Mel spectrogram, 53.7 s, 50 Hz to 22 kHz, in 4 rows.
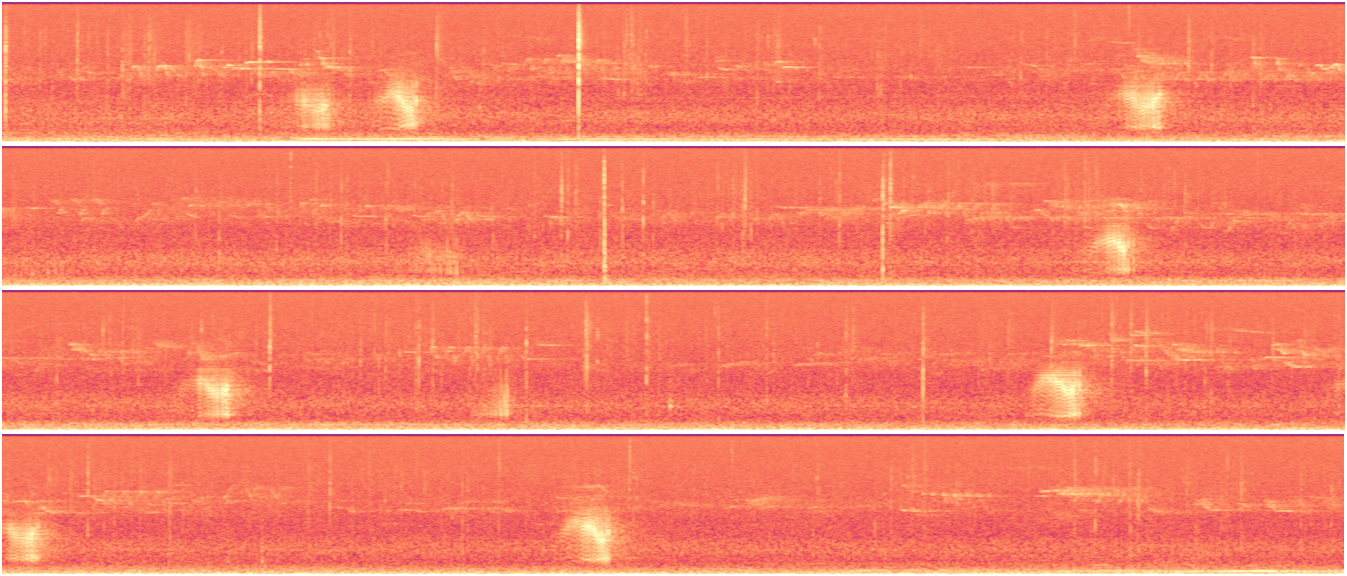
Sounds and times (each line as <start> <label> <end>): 0.0 raindrops 53.7
2.6 frogs 4.7
11.0 frogs 11.9
24.2 frogs 25.0
28.6 frogs 29.5
31.6 frogs 32.1
37.2 frogs 38.0
40.2 frogs 41.1
45.8 frogs 46.8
